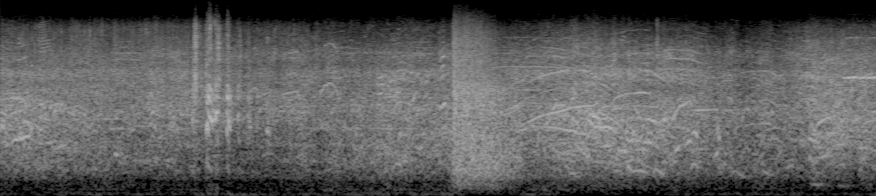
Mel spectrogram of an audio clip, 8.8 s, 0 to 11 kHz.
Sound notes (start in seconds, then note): 4.5 bang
